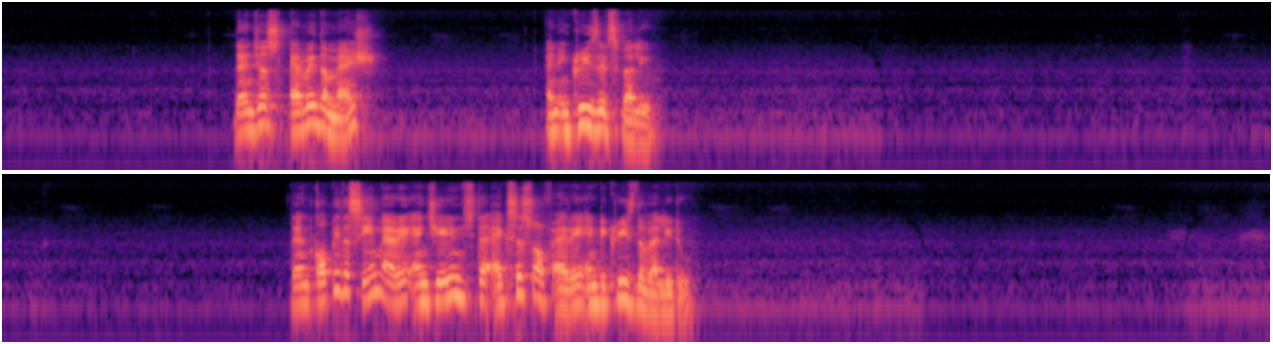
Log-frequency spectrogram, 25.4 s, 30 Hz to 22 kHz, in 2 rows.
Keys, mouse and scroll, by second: 0.5-2.3 middle drag, 2.3 scroll down 1, 2.6 middle click, 3.6 click, 4.2-6.1 drag, 8.0-11.4 drag, 11.5 scroll down 4, 11.8-14.0 shift+middle drag, 14.0-15.0 drag, 15.3 scroll down 2, 15.5-16.5 shift+middle drag, 16.5 g, 19.0-25.3 drag.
